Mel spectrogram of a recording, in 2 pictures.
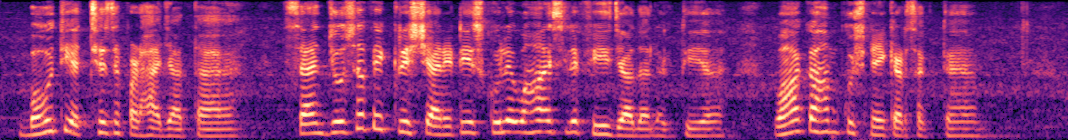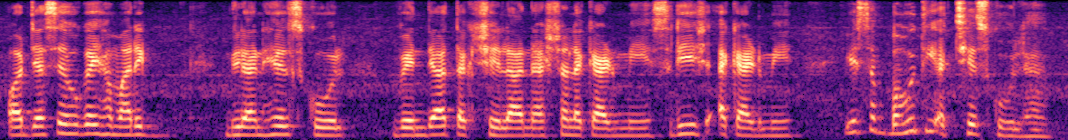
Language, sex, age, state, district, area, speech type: Hindi, male, 18-30, Uttar Pradesh, Sonbhadra, rural, spontaneous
